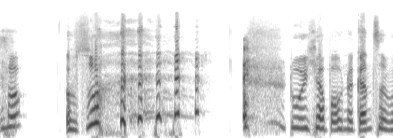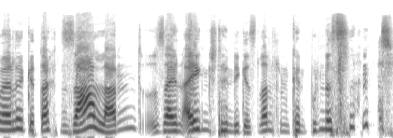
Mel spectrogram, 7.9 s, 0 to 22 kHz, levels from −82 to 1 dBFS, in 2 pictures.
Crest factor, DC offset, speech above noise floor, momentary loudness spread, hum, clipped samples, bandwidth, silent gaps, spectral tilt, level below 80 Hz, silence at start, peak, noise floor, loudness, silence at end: 20 dB; under 0.1%; 20 dB; 12 LU; none; under 0.1%; 15 kHz; none; -2.5 dB/octave; -68 dBFS; 0 s; -8 dBFS; -48 dBFS; -28 LUFS; 0 s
